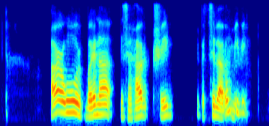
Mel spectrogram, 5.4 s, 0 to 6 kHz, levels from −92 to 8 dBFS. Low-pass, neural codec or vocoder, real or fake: 5.4 kHz; autoencoder, 22.05 kHz, a latent of 192 numbers a frame, VITS, trained on one speaker; fake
